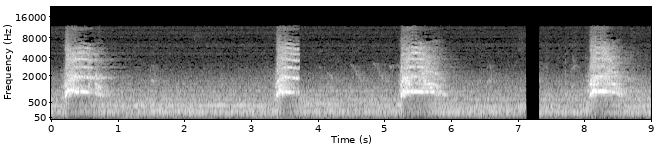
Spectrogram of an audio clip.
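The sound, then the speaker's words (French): A fox gives four long, high-pitched yelping calls, each a sharp rising cry that trails off, separated by gaps of a couple of seconds with low steady background noise between. “On dirait un animal qui appelle à l'aide. C'est le cri du renard. Il est long et aigu. On dit qu'il glapit ou qu'il jappe.”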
